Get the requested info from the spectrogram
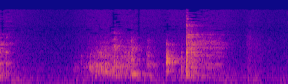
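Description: Steel guide rods of a CNC router's Y-axis table sliding out of their support blocks: a metal-on-metal scrape about half a second in, then one sharp metallic clink.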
